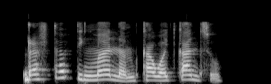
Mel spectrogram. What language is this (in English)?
Ambo-Pasco Quechua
